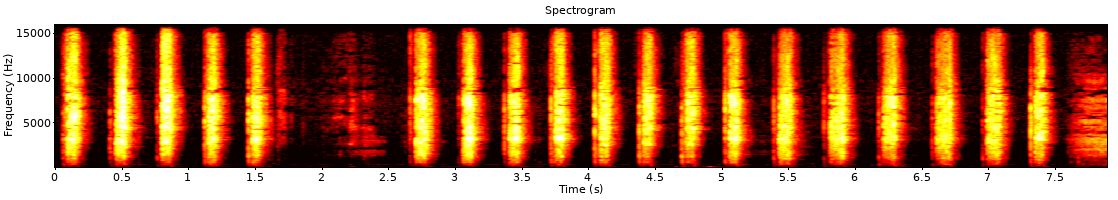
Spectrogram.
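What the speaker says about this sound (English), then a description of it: "I'm going to sand on this a minute. Kind of get those edges a little bit rounded off." Hand sanding the edges of a thrift store wooden round, steady rhythmic rasping strokes, about seventeen close back-and-forth passes with a short pause after the first five, with no talk.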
